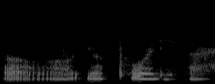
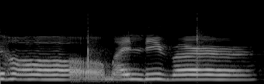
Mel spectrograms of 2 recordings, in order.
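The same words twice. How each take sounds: First: Hushed, slow sigh of empathy; soft echoed sigh. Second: Long, high, voiced sigh. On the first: Helpers echo Ereshkigal's pain, whispery sympathetic sigh. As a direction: sigh it back in a near whisper. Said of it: "They sighed". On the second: Ereshkigal sighing over her liver, long high wail. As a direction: stretch the words into a wailing sigh. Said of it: "She sighed". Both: A narrator's reading.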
